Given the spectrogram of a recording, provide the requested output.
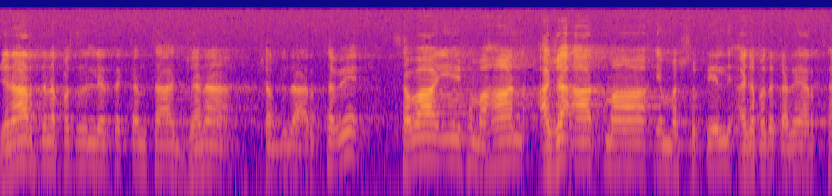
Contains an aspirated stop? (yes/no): yes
